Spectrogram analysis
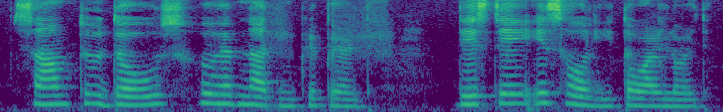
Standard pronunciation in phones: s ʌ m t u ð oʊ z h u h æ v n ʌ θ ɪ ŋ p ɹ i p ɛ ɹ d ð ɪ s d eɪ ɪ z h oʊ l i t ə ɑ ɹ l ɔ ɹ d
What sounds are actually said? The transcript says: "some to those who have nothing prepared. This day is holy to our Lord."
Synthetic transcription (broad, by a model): s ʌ m t u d oʊ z h u h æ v n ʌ t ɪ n p ɹ i p ɛ ɹ d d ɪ s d eɪ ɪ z h oʊ l i t ə ɑ ɹ l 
